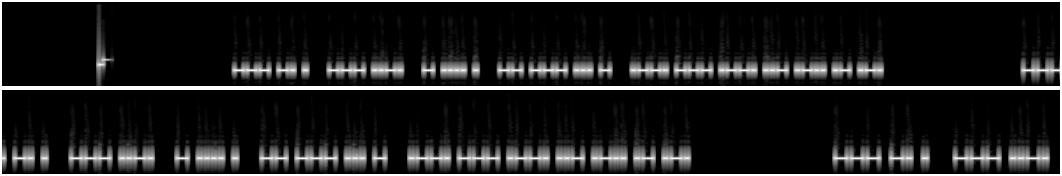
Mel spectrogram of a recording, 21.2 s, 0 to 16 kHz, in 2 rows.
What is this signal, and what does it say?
Morse code, heard as a keyed tone, about 33 wpm, 700 Hz. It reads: ONE OF THE MOST POPULAR ONE OF THE MOST POPULAR ONE OF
